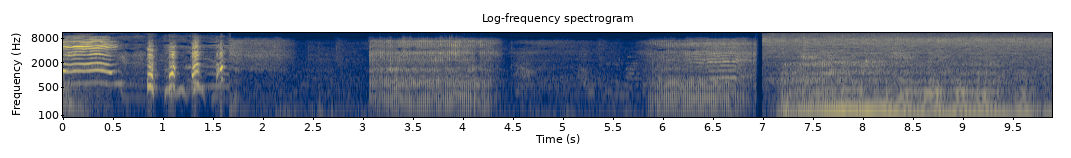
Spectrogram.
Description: Baby's reaction when he heard dad snoring.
